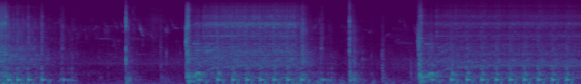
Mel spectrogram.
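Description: Lawn tractor's electric starter cranking the engine in three tries, with the engine chugging over at about five pulses a second but not catching, and short clicks between tries. The warm engine has just stalled and is slow to restart.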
